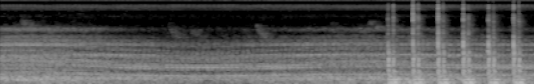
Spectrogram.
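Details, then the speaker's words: Chinese diesel water and air heater on a bench test for camper van use, starting up: a steady low hum, then crisp, even ticking about four times a second as it fires; the fuel dosing pump working normally. "that's the petrol pump making a noise with firing up"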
